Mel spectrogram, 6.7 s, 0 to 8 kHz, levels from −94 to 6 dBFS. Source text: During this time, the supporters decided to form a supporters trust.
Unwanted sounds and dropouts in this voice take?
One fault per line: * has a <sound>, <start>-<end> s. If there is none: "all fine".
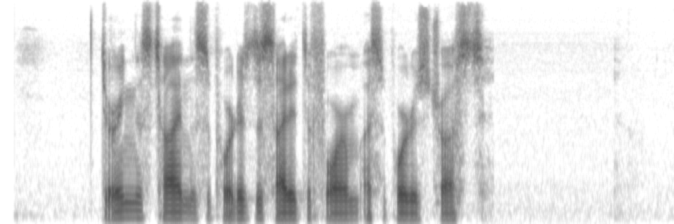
all fine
